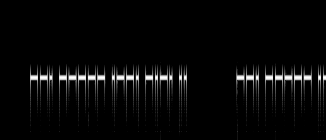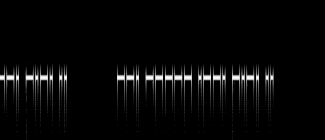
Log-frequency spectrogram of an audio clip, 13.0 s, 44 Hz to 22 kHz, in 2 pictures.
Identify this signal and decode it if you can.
Morse code, heard as a keyed tone, about 25 wpm, 700 Hz. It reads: G0PCI G0PCI G0PCI
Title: DXCC-100 Call Signs - 5 Characters - Repeated 3x - 25wpm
